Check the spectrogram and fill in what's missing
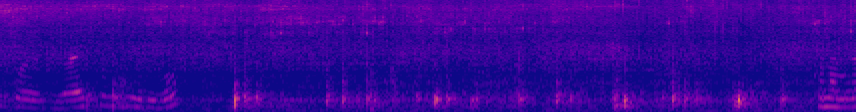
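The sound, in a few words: frying carrots, capsicum and vegetables for fried rice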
